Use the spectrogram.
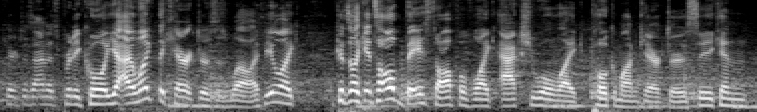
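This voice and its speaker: A man's voice: a little high, expressive, quick pace, background noise. A young man giving casual, rambling, informal commentary as he streams a visual novel read-through. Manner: rambling, informal, bro slang.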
